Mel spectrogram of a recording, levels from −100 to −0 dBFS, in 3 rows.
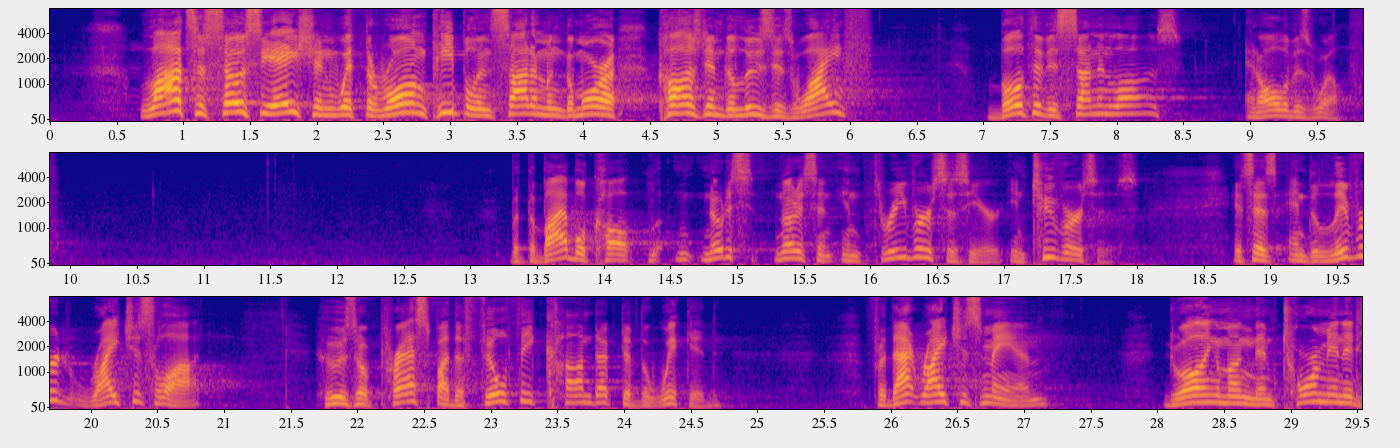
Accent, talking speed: American, 130 wpm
